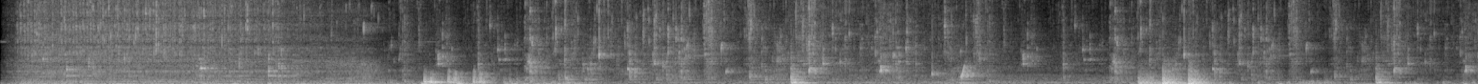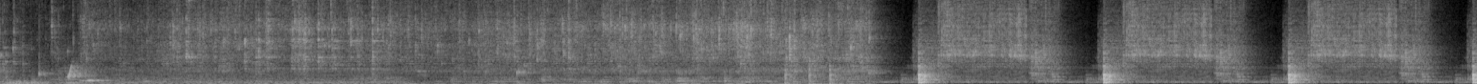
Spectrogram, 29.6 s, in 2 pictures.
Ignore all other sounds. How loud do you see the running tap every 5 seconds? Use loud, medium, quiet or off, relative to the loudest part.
loud, loud, medium, medium, loud, loud.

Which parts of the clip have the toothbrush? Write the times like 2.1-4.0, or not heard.
not heard.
